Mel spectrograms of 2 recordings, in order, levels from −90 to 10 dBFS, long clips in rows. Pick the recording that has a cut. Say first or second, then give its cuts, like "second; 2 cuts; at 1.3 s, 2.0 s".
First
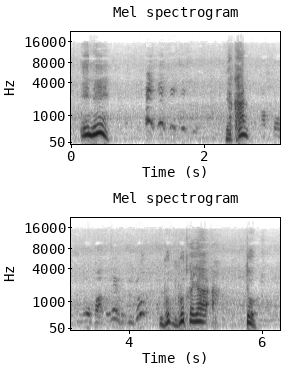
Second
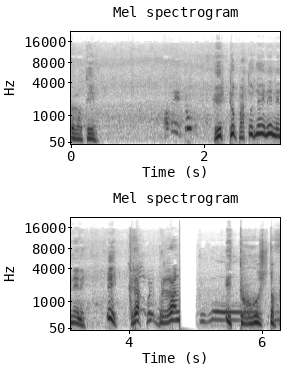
second; 1 cut; at 4.8 s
